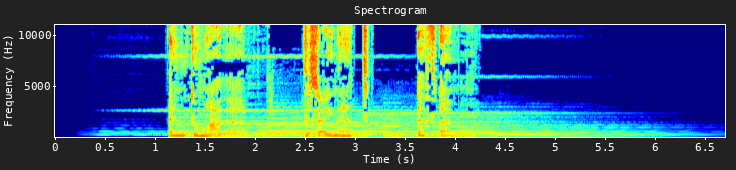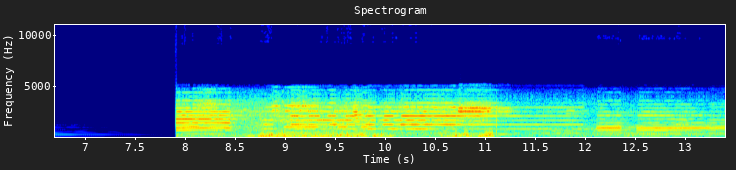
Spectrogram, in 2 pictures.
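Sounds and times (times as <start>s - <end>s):
speech: 1.2s - 4.3s
car horns honking in a traffic jam: 7.9s - 13.4s
dense din of a traffic jam: 7.9s - 13.4s.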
